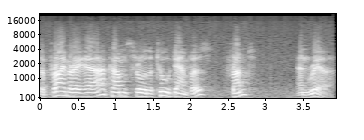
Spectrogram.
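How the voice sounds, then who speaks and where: A British man narrates an old instructional film in a precise, didactic style. His voice sits a little high and swings in pitch to stress key words. It is bright and forceful, with measured, scripted delivery. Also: expressive, slightly rough, rough recording.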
